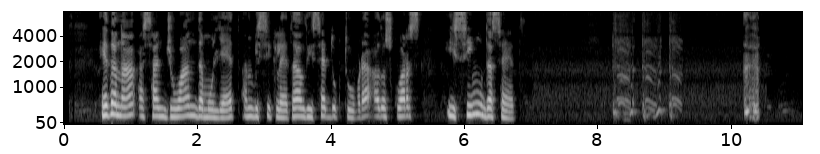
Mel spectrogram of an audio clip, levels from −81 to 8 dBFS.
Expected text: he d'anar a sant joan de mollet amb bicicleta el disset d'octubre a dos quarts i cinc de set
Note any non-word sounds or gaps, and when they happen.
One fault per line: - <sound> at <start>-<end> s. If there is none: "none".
- cough at 7.8-9.4 s
- throat clearing at 10.2-10.5 s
